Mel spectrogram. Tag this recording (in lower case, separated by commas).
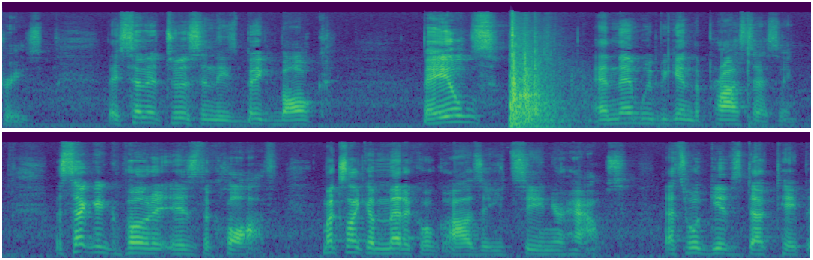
speech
